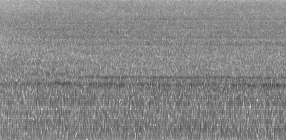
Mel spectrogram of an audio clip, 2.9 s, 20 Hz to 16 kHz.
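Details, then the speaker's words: Salvage vehicle with a 6.0-liter engine, slightly low on coolant: a smooth, steady drone with no knocks, misses or squeals over three seconds. The engine runs normally. "runs it runs well runs well I'll give it that"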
